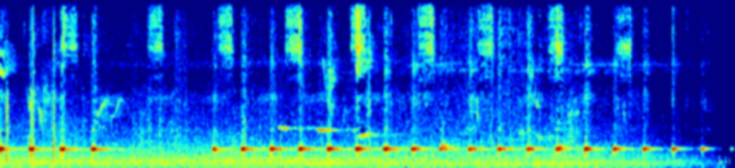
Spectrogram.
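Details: Monotonous call of a red-fronted tinkerbird on a hot midsummer day: a few whistled pips, a pause of over a second, then a long steady series of the same single-pitched notes, with other birds chirping and trilling in the background.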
